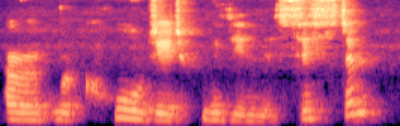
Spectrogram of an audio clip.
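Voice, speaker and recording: A woman acting as a trainer narrates a scripted software tutorial, walking through each step in an instructional way. Her voice is low and slightly breathy, at a normal pace.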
